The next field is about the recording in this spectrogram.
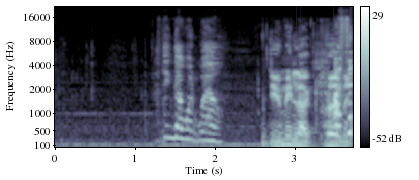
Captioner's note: whispers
